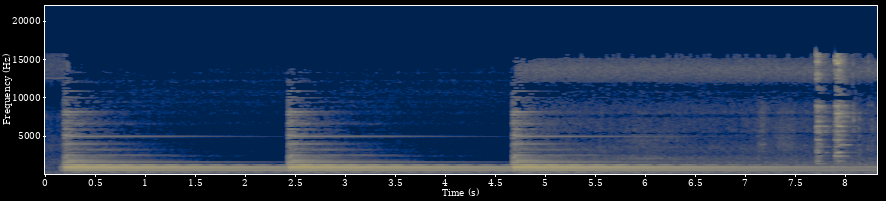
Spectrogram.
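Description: A deep bell struck three times, about two and a quarter seconds apart. Each stroke rings with a slow pulsing hum and fades gradually, and the last is still ringing out at the end.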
